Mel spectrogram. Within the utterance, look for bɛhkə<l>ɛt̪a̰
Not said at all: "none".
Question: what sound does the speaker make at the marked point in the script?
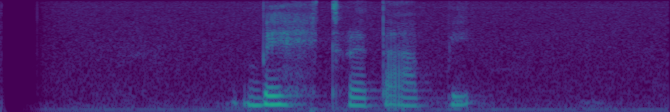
ɾ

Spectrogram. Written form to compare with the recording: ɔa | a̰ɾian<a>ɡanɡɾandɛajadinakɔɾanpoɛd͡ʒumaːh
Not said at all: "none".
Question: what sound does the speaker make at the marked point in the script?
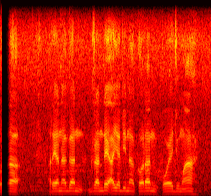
a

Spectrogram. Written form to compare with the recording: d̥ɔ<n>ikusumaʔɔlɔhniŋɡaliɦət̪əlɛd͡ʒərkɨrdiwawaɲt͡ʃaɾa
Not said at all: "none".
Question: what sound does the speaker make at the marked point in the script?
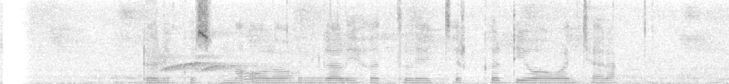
n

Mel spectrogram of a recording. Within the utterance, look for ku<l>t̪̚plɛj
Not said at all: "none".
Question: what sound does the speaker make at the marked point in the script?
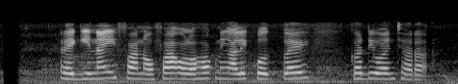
l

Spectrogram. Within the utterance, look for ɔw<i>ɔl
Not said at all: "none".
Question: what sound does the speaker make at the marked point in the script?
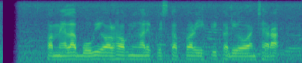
i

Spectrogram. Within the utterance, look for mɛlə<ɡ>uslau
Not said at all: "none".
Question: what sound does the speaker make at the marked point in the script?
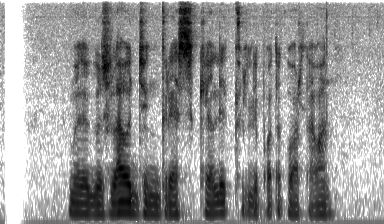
ɡ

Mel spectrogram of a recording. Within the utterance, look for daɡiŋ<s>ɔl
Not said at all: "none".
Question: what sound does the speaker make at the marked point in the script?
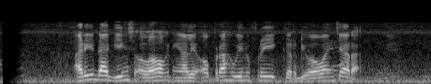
s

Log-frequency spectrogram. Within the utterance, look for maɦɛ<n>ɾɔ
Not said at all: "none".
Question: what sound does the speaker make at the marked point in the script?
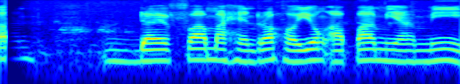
n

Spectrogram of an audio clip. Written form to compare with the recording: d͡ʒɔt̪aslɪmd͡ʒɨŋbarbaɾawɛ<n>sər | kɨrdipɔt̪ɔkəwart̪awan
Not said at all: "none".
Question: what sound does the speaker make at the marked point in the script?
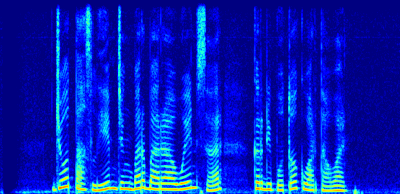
n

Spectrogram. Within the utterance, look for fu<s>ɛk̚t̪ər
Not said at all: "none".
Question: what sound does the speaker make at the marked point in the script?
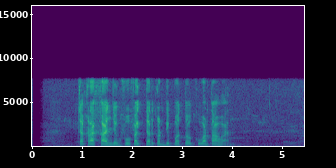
f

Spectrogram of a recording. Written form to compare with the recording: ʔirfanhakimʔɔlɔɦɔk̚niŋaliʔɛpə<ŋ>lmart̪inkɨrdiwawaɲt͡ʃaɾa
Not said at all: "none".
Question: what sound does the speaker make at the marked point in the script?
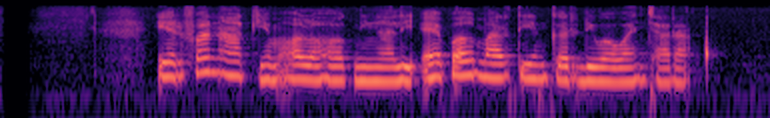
none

